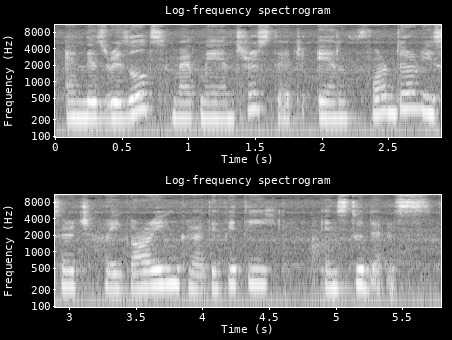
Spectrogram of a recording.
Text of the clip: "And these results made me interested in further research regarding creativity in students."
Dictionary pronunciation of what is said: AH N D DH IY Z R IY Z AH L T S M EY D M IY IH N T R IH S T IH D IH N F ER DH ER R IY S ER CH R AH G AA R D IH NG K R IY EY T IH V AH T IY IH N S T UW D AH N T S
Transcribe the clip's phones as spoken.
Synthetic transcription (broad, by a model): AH N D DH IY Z R IY Z AH L T S M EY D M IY IH N T R IH S T IH D IH N F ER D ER R IY S ER CH R AH G AA R D IH NG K R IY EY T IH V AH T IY IH N S T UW D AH N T S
